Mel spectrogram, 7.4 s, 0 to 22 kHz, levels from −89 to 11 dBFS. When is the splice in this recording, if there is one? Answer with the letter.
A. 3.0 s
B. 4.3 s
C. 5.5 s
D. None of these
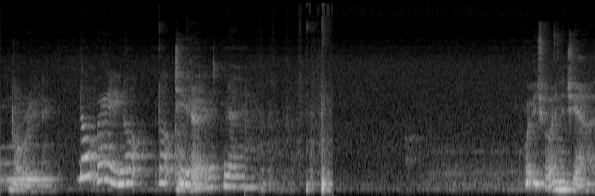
B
